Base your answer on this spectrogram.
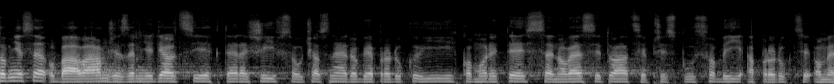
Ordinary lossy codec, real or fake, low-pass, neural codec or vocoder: AAC, 48 kbps; fake; 14.4 kHz; autoencoder, 48 kHz, 128 numbers a frame, DAC-VAE, trained on Japanese speech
